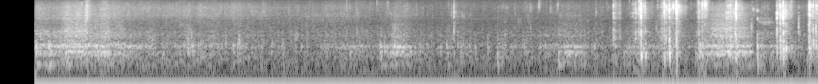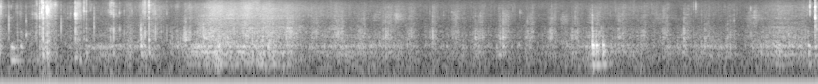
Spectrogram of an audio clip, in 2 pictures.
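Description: Lop-eared rabbits biting and chewing a fresh celery stalk, with a quick run of crisp crunches from about six to nine seconds in and scattered nibbling otherwise.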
